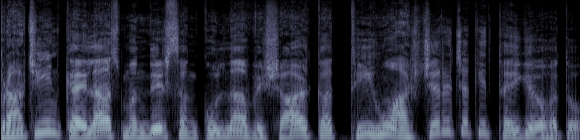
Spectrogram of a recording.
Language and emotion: Gujarati, surprised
